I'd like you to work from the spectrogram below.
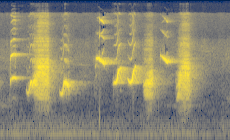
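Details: Caged greater green leafbird in full song, used as a lure to get young birds singing: a varied run of harsh chirps and clear whistled notes, a burst of about ten phrases with quick buzzy and sliding elements.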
